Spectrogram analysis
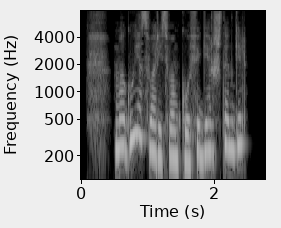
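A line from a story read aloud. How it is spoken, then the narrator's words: Cheerful offer. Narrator (Russian): бодро предложила Эдельтраут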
